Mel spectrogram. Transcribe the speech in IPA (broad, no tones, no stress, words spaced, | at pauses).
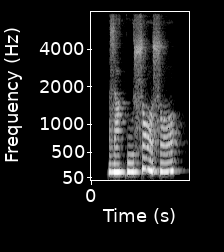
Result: zɑku sɔ sɔ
